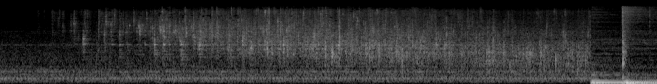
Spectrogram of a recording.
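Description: Beaten eggs sizzling in hot oil in a frying pan as they are poured in and spread, the sizzle building over the first couple of seconds and then holding steady over a faint low hum. Music with a beat comes in near the end.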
